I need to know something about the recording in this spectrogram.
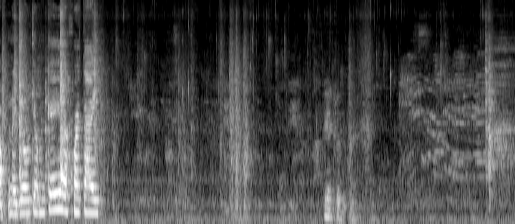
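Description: Thick liquid batter pours and splashes softly into a dish.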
